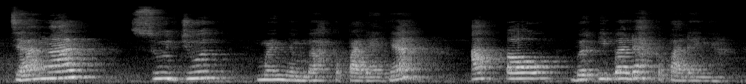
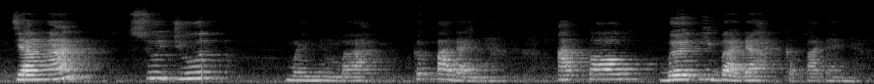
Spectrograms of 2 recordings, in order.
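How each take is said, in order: No difference in how they are said.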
